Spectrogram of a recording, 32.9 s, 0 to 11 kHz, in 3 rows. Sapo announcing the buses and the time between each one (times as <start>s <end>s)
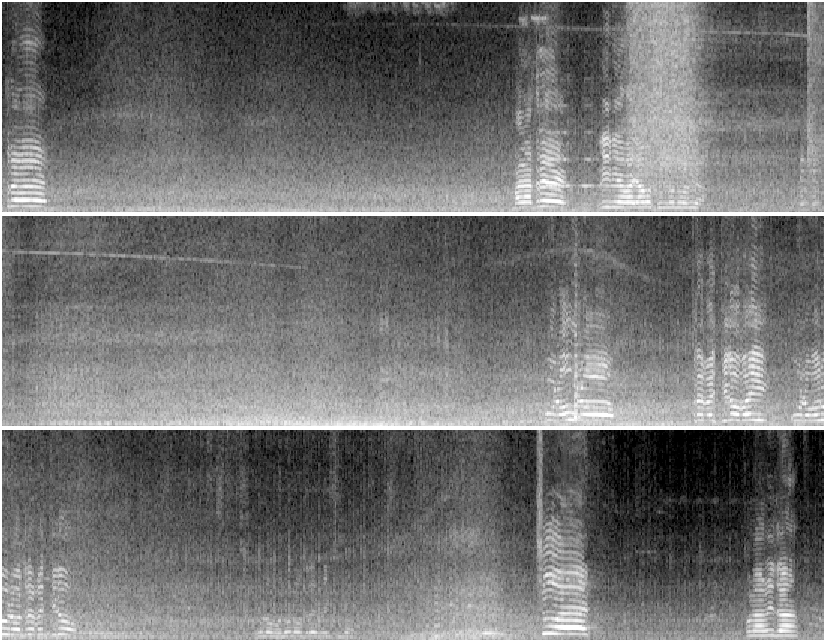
0.0s 0.7s, 6.7s 9.6s, 18.0s 19.4s, 20.1s 23.2s, 27.5s 30.0s, 31.5s 32.8s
